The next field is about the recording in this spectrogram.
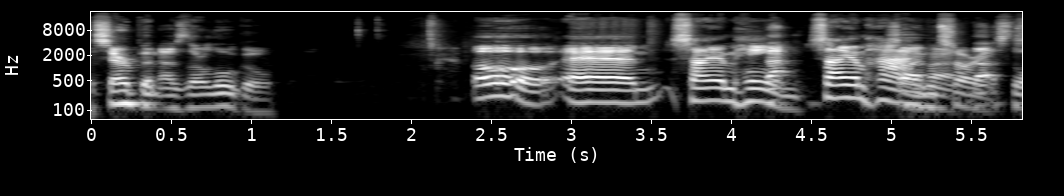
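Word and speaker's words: Saim-Hann: Yeah, I was always leaning towards the Sam Hain-esque interpretation of pronouncing that, which is also the wrong pronunciation of Sam Hain.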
